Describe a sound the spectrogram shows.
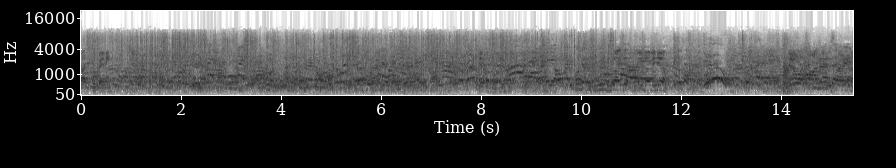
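A crowd of people chatter nearby.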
